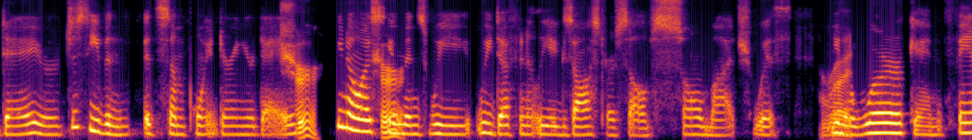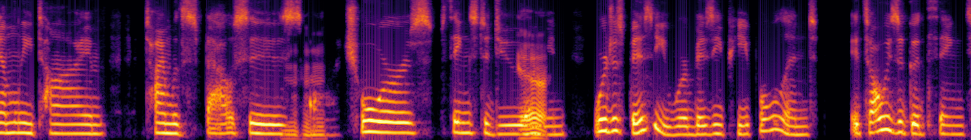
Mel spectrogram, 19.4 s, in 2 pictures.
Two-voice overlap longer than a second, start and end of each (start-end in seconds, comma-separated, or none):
none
